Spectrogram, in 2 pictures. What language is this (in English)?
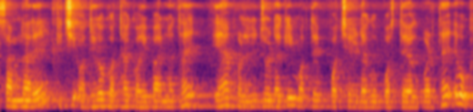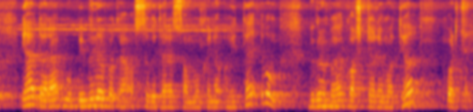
Odia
